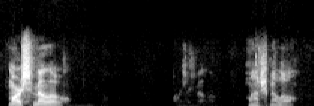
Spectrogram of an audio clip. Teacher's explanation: sure to pronounce that o sound marow instead of marshmallow Okay you need an oo sound at the very end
